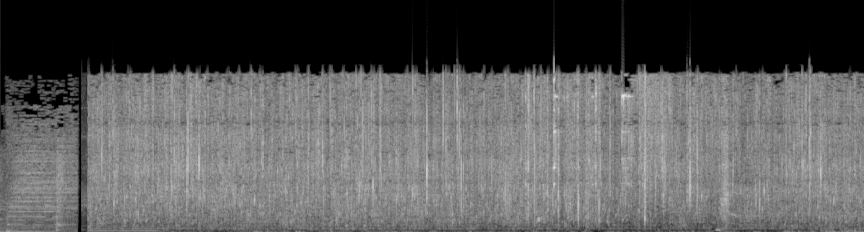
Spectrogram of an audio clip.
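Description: Water trickling and splashing steadily from the tiers of a garden fountain into its basin. It starts about a second in, after a brief snatch of music.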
